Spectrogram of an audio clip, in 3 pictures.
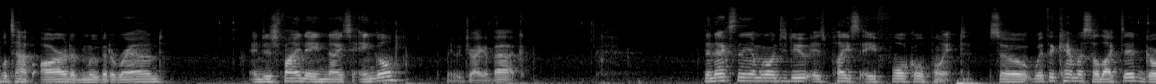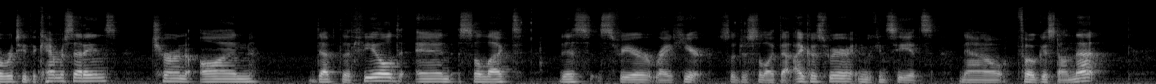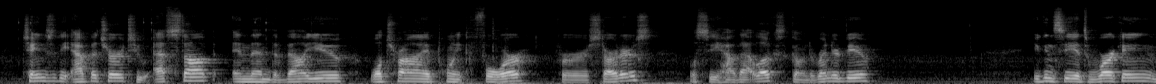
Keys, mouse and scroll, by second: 2.5 shift+click, 3.3-3.9 scroll down 2, 3.9 g, 5.0 click, 5.0 g, 11.4 click, 16.7 click, 23.3-34.6 drag, 28.2 Return, 29.1 z.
